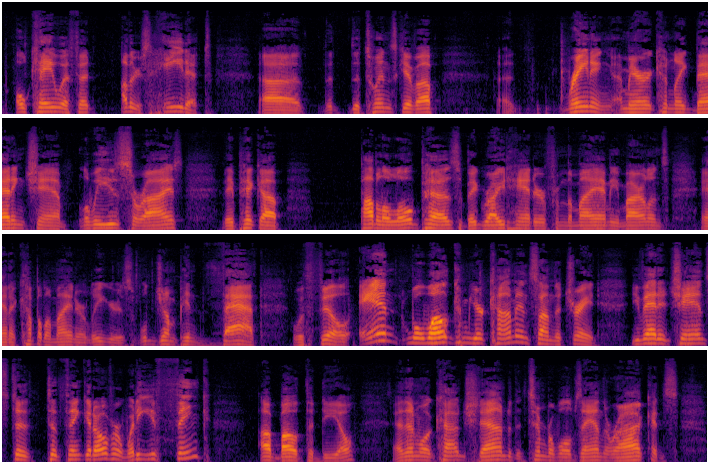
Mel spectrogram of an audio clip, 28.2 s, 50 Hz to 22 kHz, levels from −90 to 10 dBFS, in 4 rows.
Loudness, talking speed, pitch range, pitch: -25 LUFS, 170 wpm, 115-145 Hz, 125 Hz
